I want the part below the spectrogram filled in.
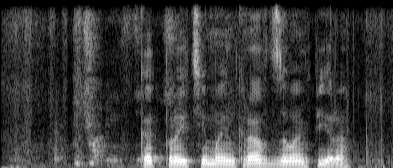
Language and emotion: Russian, neutral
